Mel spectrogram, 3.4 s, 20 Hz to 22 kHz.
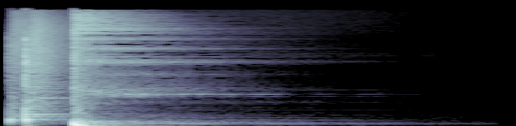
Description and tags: Joke drum fill 05
A short drum fill to mark when a good point has been landed in a joke. Each with a different variation.
Recorded with FL Studio 9,7 beta 10.
Drums by: Toontrack EZDrummer.
Expansion used: "Drumkit from hell".
Mastering: Maximus
Variation 5 of 10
